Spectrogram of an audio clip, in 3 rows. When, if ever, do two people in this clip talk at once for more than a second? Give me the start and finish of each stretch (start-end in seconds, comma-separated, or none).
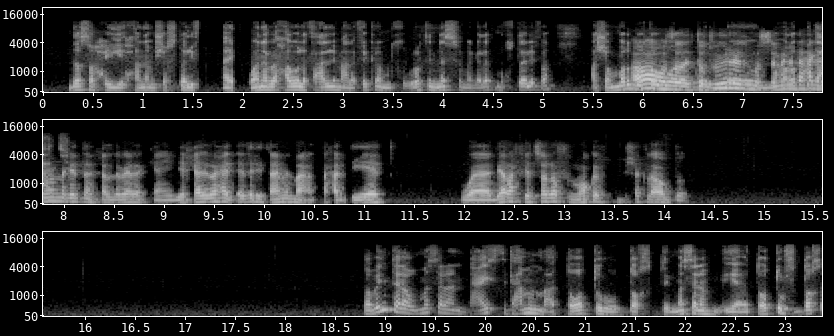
5.9-7.9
